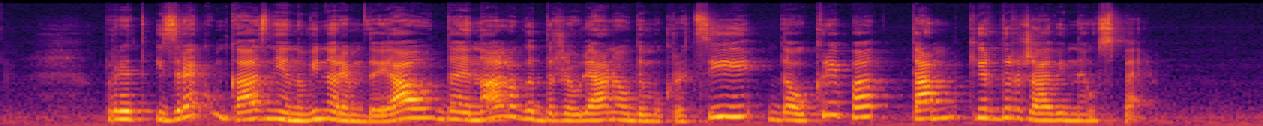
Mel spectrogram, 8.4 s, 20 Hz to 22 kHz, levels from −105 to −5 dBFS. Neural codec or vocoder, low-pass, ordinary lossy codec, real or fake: none; 19.8 kHz; none; real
